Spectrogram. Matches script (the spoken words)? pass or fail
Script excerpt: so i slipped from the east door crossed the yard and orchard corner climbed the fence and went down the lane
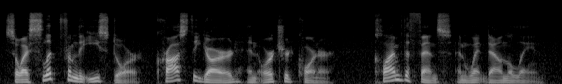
pass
